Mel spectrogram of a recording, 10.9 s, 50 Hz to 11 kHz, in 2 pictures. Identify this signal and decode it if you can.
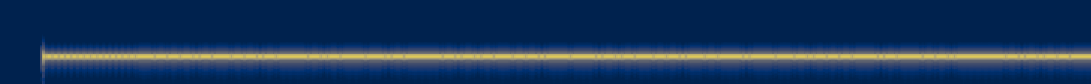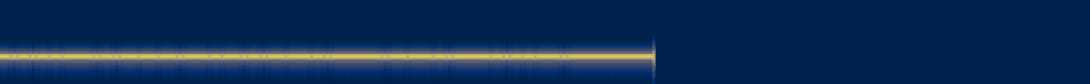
PSK31 (31.25 baud), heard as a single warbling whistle, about 1150 Hz.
